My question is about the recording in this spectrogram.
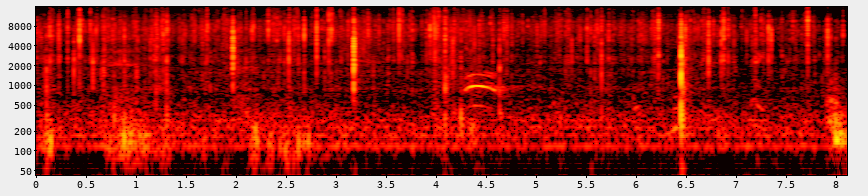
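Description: Burning brush pile crackling, with irregular sharp pops and snaps of burning branches.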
